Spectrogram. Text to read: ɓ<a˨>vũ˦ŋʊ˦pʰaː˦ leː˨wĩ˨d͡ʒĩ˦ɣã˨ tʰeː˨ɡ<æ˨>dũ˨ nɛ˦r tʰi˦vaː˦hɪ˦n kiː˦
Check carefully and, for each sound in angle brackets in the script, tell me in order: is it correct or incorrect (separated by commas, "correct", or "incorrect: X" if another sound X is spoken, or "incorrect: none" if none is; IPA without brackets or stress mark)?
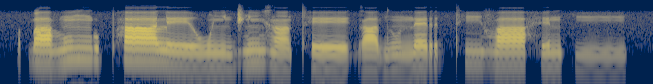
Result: correct, incorrect: a˨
